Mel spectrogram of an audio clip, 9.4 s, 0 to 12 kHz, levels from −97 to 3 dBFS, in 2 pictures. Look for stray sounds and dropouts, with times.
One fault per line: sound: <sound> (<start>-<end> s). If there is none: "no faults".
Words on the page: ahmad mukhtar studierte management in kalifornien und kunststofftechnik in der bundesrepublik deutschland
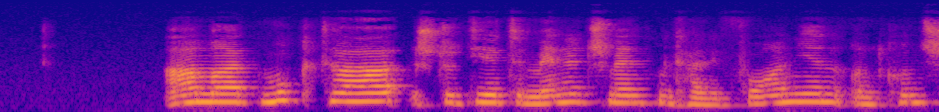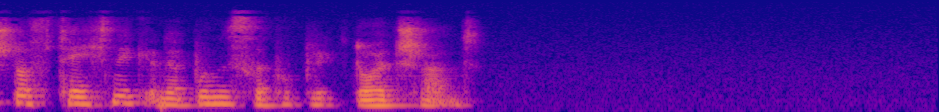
no faults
